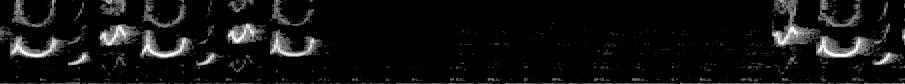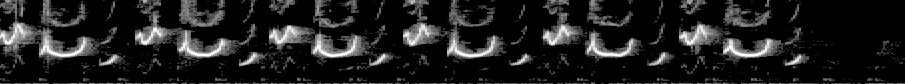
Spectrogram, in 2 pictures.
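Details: Lure song of a cinereous tit meant to get a caged bird singing along: a short run of high, ringing U-shaped whistles, a pause, then a long steady series of about a dozen swooping notes over a faint hum.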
